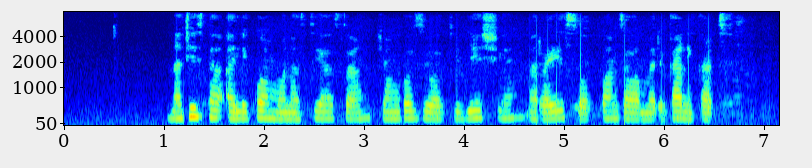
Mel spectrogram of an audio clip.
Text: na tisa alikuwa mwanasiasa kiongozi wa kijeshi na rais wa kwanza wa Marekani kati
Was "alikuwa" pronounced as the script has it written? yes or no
yes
